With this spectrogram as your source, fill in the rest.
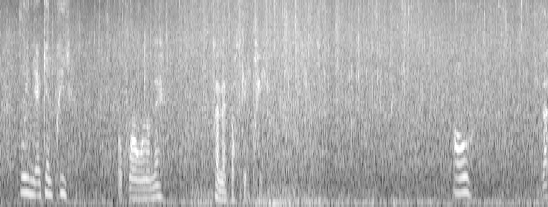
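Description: Footsteps crunch on a leafy forest floor.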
